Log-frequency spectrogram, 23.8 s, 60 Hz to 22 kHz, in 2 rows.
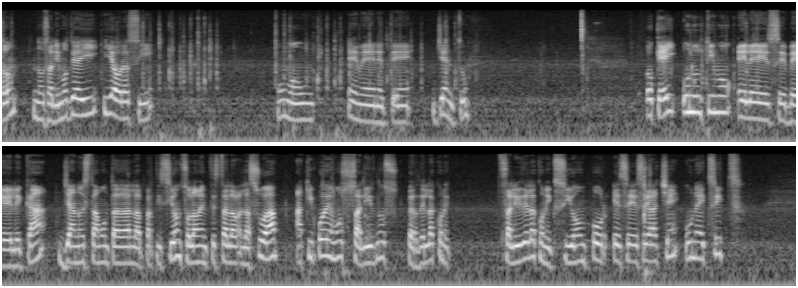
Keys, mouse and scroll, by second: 0.9-7.0 typing, 9.6-11.0 typing, 15.9-17.2 typing, 21.2 Return.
